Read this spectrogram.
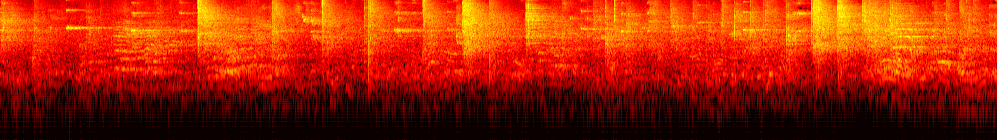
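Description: Shoes squeak sharply on a hard floor.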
